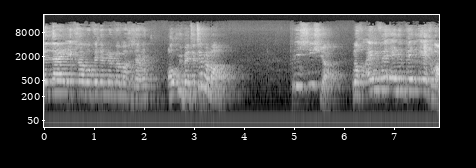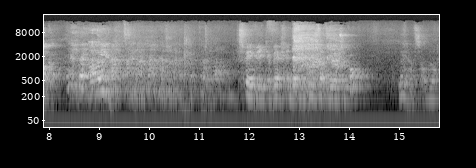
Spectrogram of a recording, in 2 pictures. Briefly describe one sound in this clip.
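A man speaks loudly on a stage, heard from the audience in a large hall.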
